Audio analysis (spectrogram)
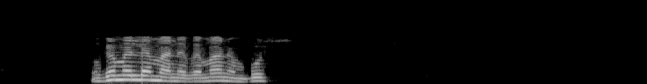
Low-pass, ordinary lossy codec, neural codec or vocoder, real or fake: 3.6 kHz; MP3, 32 kbps; none; real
